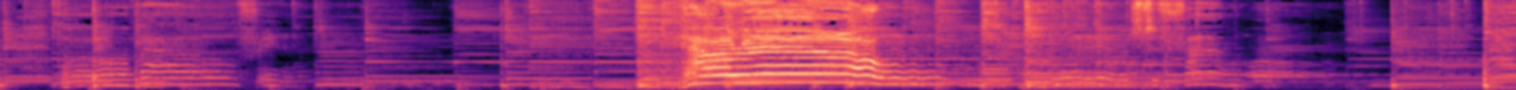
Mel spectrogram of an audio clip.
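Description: Acoustic guitar strummed and picked through a slow song. A long held wordless vocal note from about six to nine seconds in is the loudest part.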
